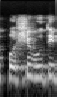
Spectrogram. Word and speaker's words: पुष्यभूति: इसको प्रोनाउंस हम पुष्यभूति भी कर सकते हैं, शुभूति भी कर सकते हैं, कुछ भी कर लो जो अच्छा लगता है।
